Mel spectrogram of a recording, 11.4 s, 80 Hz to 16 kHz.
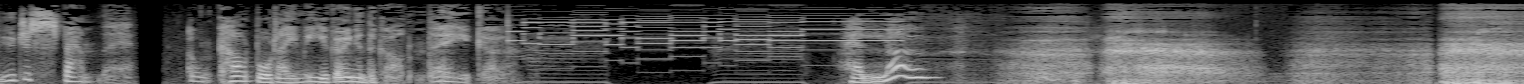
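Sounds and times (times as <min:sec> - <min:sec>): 
speech: 0:00.0 - 0:04.0, 0:06.4 - 0:09.3
person panting into a phone after jogging: 0:07.3 - 0:11.4.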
